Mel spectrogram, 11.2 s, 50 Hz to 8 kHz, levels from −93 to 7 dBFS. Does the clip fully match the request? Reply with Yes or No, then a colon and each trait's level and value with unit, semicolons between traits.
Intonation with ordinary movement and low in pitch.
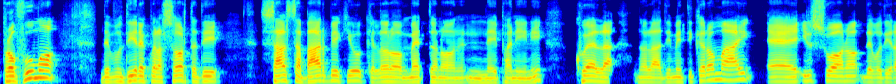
Yes: average, 3.6 semitones; low, 120 Hz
